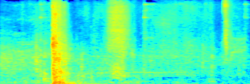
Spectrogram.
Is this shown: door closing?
yes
